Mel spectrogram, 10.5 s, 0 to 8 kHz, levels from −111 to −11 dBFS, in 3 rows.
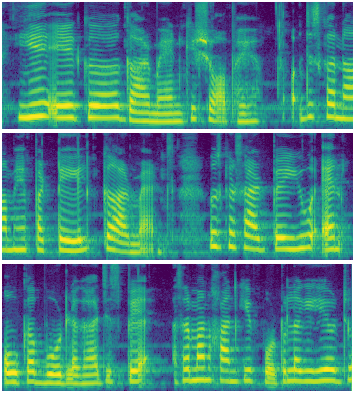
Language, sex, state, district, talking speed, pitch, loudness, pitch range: Hindi, female, Bihar, Lakhisarai, 190 wpm, 255 Hz, -15 LUFS, 230-275 Hz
